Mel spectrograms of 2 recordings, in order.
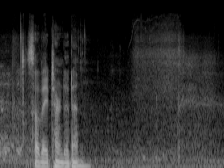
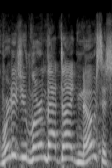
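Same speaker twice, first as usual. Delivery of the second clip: pitched way up in disbelief; high shocked question; 11 semitones higher than usual. Retold or imitated. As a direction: squeak it in shock. Shocked uncle quoting himself.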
